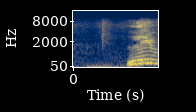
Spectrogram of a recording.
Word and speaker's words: live: நீங்கள் அதை 'லிவ்' என்று உச்சரிக்க வேண்டும்.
